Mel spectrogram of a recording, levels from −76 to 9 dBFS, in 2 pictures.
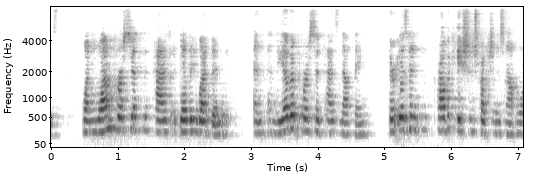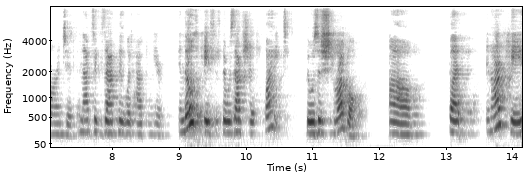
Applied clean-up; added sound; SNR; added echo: neural mask model DeepFilterNet 3.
